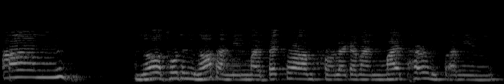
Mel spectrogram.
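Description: A woman's voice: on the high side, normal speed, fairly bright tone, rough recording. A young adult woman from Germany, chatting as a podcast guest, giggly and full of fillers and restarts. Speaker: guest, pleasure and intimacy coach. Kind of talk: casual podcast interview.

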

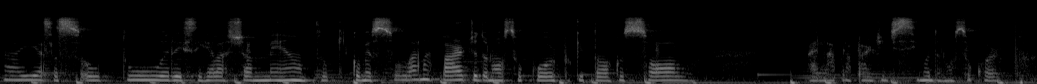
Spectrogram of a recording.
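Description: A Brazilian woman guiding a relaxation meditation in a soft, soothing way, with long pauses and breathy phrase endings. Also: on the low side, little pitch movement. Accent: Brazilian Portuguese. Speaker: meditation guide. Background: background music.

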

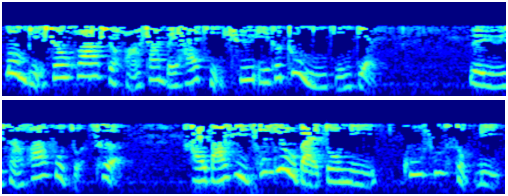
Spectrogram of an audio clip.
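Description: A teenage girl from Hefei narrating a scripted legend in a careful, expressive recital style. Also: fairly high pitch, measured pace. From Hefei, Anhui, China. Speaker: young storyteller. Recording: dull lo-fi recording with clear background noise.

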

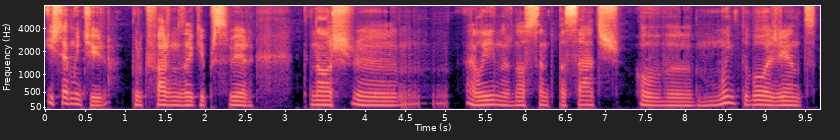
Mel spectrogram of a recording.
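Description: A man's voice: medium pitch, fairly even intonation, takes it slowly, a little mellow, no room sound, clean studio sound. A young man from Portugal with a European Portuguese accent, chatting casually to camera in a joking, rambling way. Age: young adult. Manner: joking, rambling, playful asides. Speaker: vlogger.

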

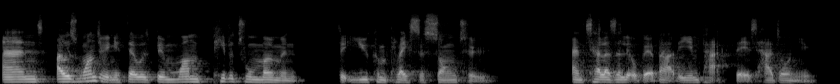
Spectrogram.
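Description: Male podcast host with a lowish voice; warmly effusive, winding, earnest questioner. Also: fairly quick. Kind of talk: casual podcast interview.

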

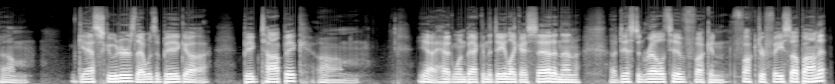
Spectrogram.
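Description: A man's voice: medium pitch, fairly even intonation, a little slow, darkish tone, clear, resonant tone, no room sound, studio quality. A young man hosting his own podcast, talking in a loose, joking and rambling way, with lots of swearing. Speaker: podcast host. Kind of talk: casual rambling monologue.

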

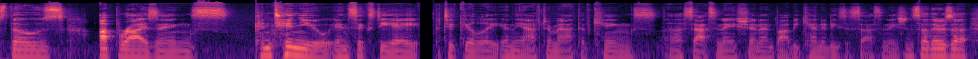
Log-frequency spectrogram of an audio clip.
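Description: A man's voice: fairly low pitch, gravelly, slight background noise. Man giving thoughtful, emphatic historical commentary. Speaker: scholar, expert commentator.

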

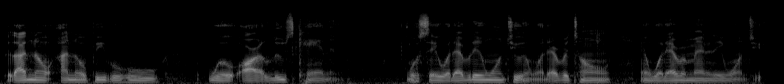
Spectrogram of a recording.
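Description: A man's voice: deep voice, a little fast, gravelly. A man arguing his point in a heated casual conversation, blunt and profane.

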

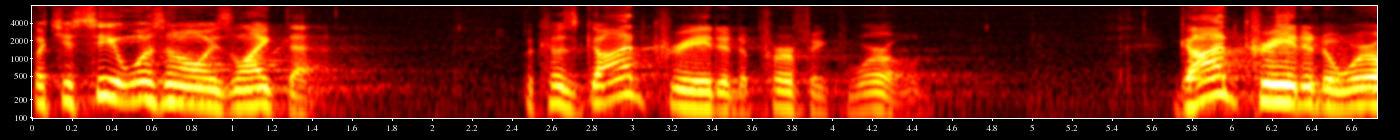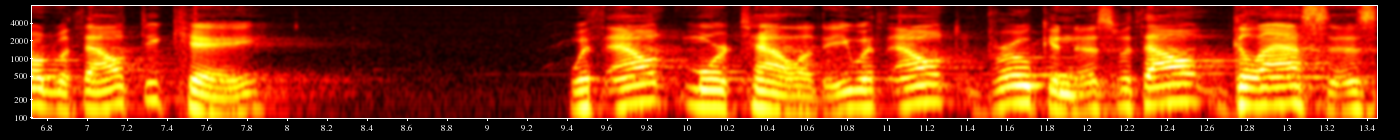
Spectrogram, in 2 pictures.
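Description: A middle-aged man preaching a humorous sermon to his congregation from a church stage, with joking, self-deprecating asides. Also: fairly high pitch. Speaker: pastor. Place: church sanctuary. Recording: long reverb of a church hall.

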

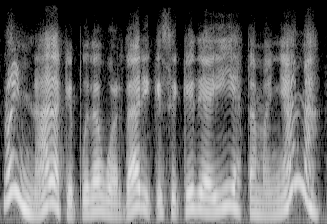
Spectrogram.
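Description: A woman's voice: mid-range voice, sing-song, a little fast, darkish tone, no echo, voice pushed up. A woman voicing an eager little boy bunny who talks. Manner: eager, childlike. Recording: dull lo-fi recording.

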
